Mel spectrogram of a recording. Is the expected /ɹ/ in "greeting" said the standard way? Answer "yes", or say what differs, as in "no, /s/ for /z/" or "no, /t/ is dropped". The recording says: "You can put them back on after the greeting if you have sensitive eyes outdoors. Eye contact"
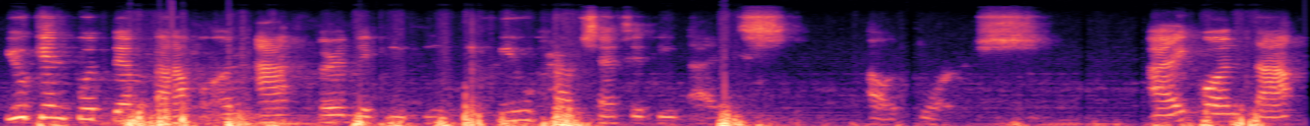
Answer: no, /ɹ/ is dropped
